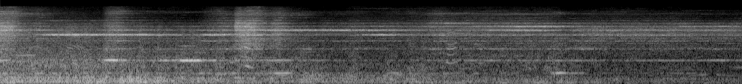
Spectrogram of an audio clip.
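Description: Passing diesel multiple unit's wheels squealing on the rails, several high steady squeal tones over the low rumble of the train, all fading as the train pulls away.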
